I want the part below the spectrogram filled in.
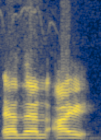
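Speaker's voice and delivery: usual speaking voice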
